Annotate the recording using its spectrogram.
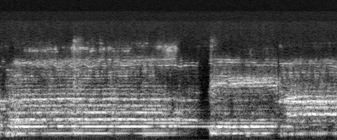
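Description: A small group of men singing long, held notes into microphones, with electronic keyboard accompaniment. The sound breaks off briefly about two and a half seconds in and then goes on with a new held chord.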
